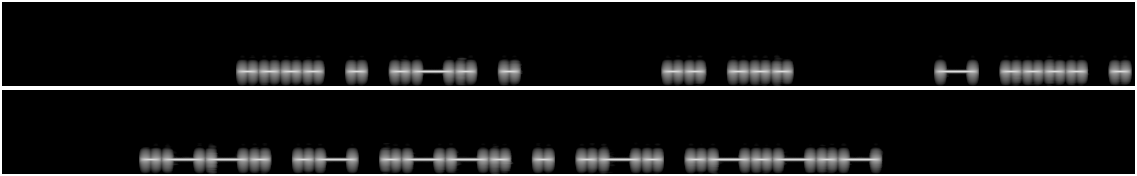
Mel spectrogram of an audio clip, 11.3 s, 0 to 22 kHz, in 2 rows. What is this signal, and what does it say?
Morse code, heard as a keyed tone, about 22 wpm, 700 Hz. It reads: HERE IS THE PAPER.
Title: 2x Word-Spacing - Sentences from Top 300 Words - 22wpm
